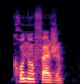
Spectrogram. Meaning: time-consuming
- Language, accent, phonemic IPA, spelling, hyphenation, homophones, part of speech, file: French, France, /kʁɔ.nɔ.faʒ/, chronophage, chro‧no‧phage, chronophages, adjective, LL-Q150 (fra)-chronophage.wav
